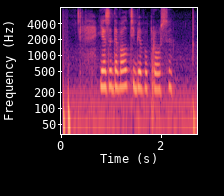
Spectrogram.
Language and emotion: Russian, neutral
